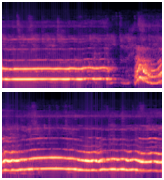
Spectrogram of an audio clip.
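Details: Pet Shetland Sheepdog howling indoors after its owner left for the store: long sustained tonal howls with rich harmonics, steady then briefly breaking with a rough, wavering dip near the middle before resuming a smooth, slightly rising wail.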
